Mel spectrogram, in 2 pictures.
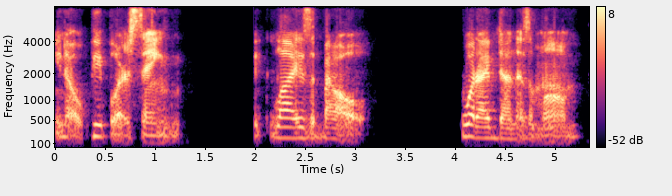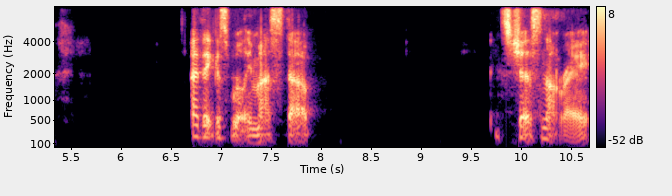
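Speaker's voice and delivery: emotional, tearful, crying while talking. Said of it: "I'm being emotional right now".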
